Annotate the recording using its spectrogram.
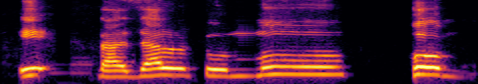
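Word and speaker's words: اعتزلتموهم: Maka bacanya i'tazal tumuhum gitu. Yang susah itu tumhum dia, tumhum jadi tumuhum. Iya, tadinya kan seharusnya i'tazal tumhum kan gitu. Ya. Nah, untuk membaca lebih mudah dibuatlah namanya i'tazal tumuhum.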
